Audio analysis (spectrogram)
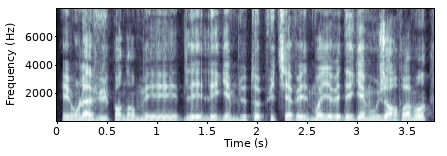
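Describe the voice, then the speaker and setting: A man chatting casually on a live stream, recapping his tournament run in a rambling, animated way and answering viewer chat. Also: mid-range voice, fast, smooth, no echo, clean studio sound. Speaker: card game player recapping a tournament.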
